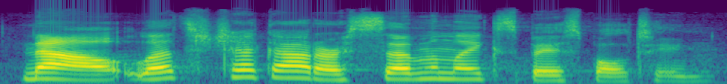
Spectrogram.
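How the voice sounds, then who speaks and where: A woman's voice: high voice, lively intonation, a little fast, sharp tone, clean tone. A teenage girl anchoring a student news show, introducing segments. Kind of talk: scripted show links.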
